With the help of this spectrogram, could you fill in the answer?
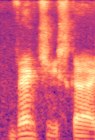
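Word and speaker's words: Ventusky: both on windy and ventu sky is how you say it so I looked up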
